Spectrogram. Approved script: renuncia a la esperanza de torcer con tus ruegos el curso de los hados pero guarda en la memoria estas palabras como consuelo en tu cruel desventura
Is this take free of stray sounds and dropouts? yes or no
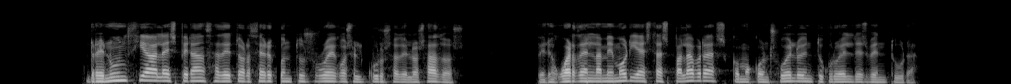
no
